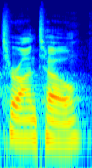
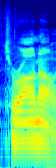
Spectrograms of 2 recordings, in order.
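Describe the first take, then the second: First: The final T sound is clearly pronounced. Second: The final T sound is dropped. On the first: The speaker calls it wrong. "we don't pronounce the last T. So it's not, not Toronto" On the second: The speaker calls it right. "It's Toronto"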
